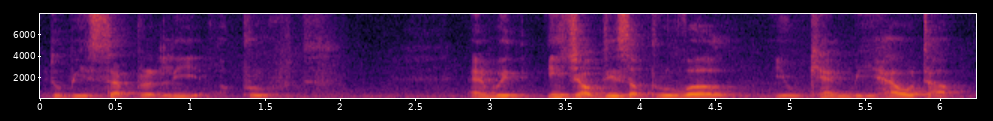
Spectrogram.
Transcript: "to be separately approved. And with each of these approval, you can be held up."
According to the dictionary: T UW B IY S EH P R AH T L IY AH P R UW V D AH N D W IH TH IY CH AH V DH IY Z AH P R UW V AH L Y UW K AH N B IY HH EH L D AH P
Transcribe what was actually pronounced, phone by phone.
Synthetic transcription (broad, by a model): T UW B IY S EH P R AH T L IY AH P R UW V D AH N W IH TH IY CH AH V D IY S AH P R UW V AH L Y UW K AH N B IY HH EH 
